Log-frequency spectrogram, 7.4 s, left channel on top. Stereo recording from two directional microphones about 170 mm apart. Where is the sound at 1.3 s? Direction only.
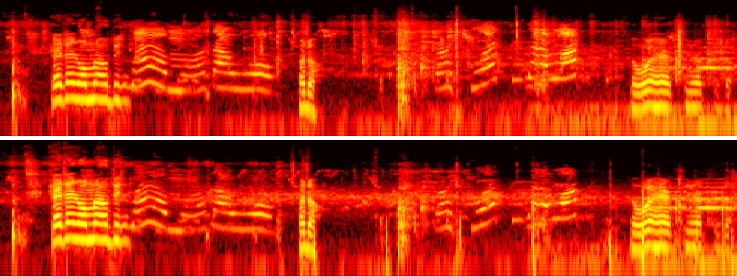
30° left (ahead or behind).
